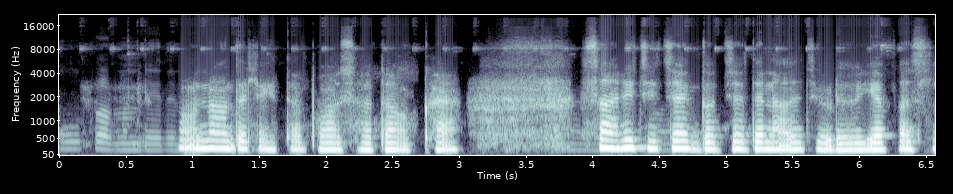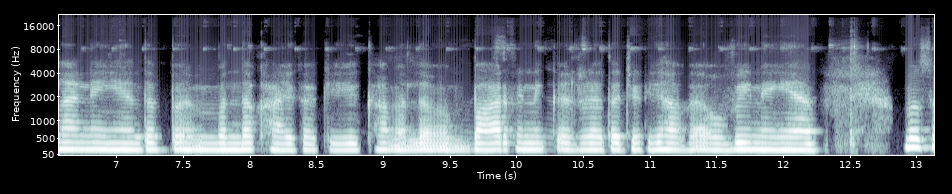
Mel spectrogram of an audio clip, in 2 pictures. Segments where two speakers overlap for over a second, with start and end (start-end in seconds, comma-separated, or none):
9.3-10.9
